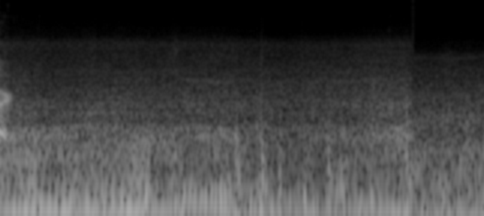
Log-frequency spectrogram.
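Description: Motorcycle engine running steadily while riding in traffic, with wind and road noise on the bike-mounted microphone.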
